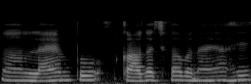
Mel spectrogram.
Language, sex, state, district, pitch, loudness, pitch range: Hindi, female, Bihar, Saharsa, 190 Hz, -36 LUFS, 180-200 Hz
